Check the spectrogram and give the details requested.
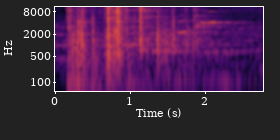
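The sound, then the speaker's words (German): Several firm knocks on a door in quick, slightly uneven succession, fairly loud, then the raps stop and a faint steady tone lingers. “Wie ich's Wasser aufsetz, klopft's an der Tür.”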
